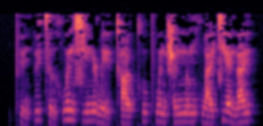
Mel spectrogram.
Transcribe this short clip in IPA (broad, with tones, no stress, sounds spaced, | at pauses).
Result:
pʰ y̰˨˩ n p y˥˩ t͡s ɹ̩˨˩ x w ə˥˩ n ɕ i˥ n ɻ w ḛ˨˩ ɪ̯ kʰ ɑ˧˥ ʊ̯ kʰ u˥ pʰ w ə˥˩ n ʂ ə˥ n n̪ ɤ˥ ŋ x w a˧˥ ɪ̯ t͡ɕ j ɛ˥˩ n̪ a˥ ɪ̯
